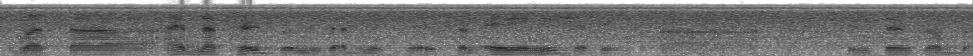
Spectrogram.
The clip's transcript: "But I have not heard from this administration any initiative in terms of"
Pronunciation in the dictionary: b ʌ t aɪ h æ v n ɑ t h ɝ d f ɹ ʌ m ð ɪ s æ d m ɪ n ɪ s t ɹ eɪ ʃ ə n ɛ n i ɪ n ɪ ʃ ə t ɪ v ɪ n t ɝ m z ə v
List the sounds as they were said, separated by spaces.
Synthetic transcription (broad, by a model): b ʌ t aɪ h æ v n ɑ t h ɝ d f ɹ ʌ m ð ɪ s æ d m ɪ n ɪ s t ɹ eɪ ʃ ə n ɛ n i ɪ n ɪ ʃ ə t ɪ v ɪ n t ɝ m s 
